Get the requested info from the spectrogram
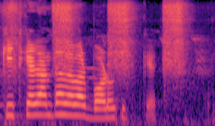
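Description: A woman talking, with sharp hissing sibilants between her voiced syllables.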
